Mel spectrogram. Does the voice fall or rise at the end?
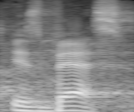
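fall. The pitch falls at the end of the phrase. The speaker calls it right. "Like that"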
